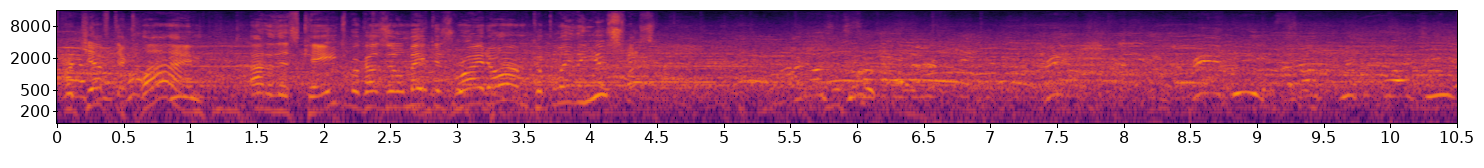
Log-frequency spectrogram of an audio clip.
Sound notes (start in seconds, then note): 4.8 audience chattering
